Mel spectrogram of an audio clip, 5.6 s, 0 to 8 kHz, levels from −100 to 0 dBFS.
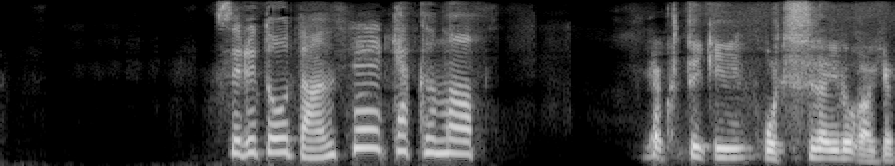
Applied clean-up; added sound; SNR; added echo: neural mask model Resemble Enhance denoiser.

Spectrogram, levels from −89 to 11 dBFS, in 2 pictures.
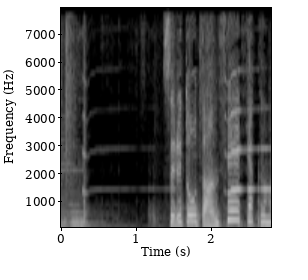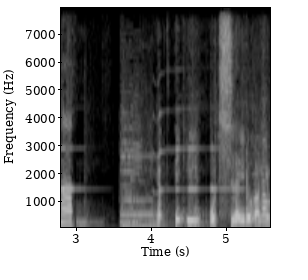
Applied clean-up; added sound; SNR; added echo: neural mask model RNNoise.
